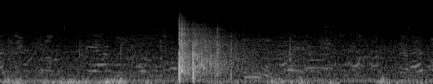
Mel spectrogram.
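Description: A single starter's pistol shot about two seconds in, the signal that starts a 300 m hurdles heat. Voices and crowd chatter run around it.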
